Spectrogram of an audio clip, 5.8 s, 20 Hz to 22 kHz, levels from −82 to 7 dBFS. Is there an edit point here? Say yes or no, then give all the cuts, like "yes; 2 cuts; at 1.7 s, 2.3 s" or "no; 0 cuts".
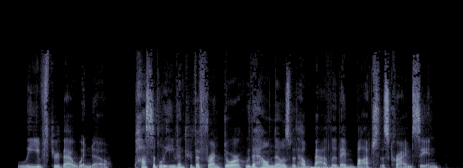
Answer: no; 0 cuts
